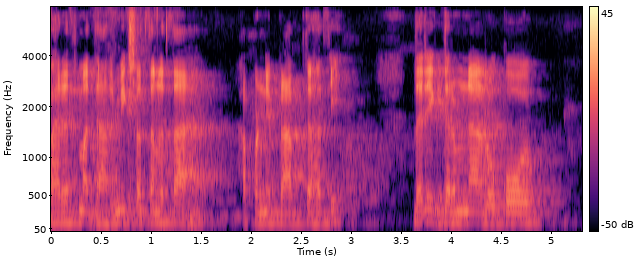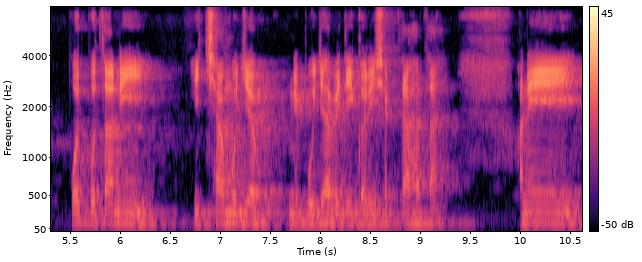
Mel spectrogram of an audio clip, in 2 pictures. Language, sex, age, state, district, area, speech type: Gujarati, male, 45-60, Gujarat, Amreli, rural, spontaneous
